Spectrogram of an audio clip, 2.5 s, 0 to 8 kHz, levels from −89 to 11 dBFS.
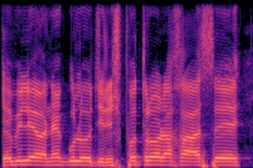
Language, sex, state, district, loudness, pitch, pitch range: Bengali, male, Assam, Hailakandi, -14 LUFS, 170 Hz, 160-175 Hz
